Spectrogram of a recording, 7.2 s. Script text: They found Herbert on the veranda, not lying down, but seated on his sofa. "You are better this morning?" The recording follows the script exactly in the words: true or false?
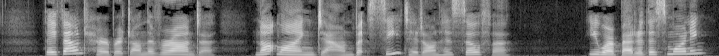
true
